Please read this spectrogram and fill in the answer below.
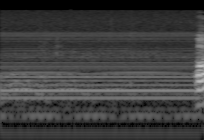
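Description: Steady electrical mains hum through the microphone and sound system, a constant buzz of several even tones that holds level.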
